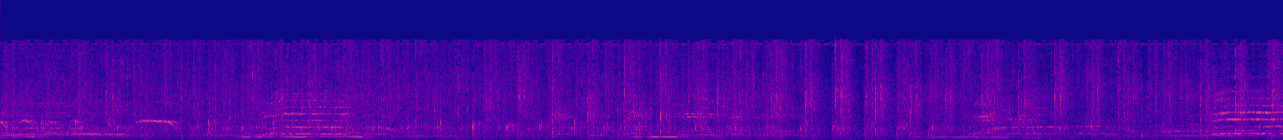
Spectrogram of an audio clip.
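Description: A crowd of men and women shouts and cheers nearby.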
